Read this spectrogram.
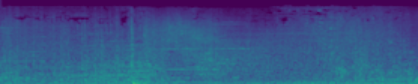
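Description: A large explosion booms as a game structure is destroyed.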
